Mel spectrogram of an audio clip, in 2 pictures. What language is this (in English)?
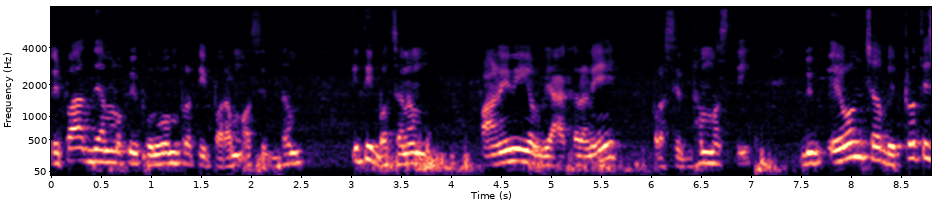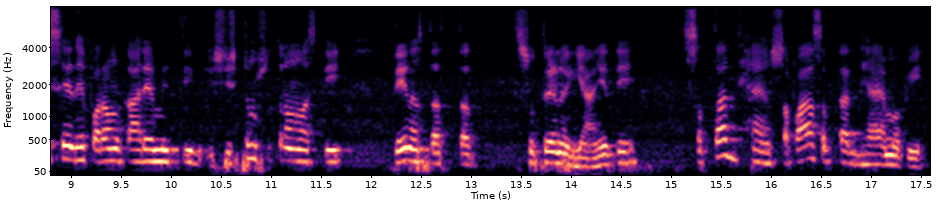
Sanskrit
